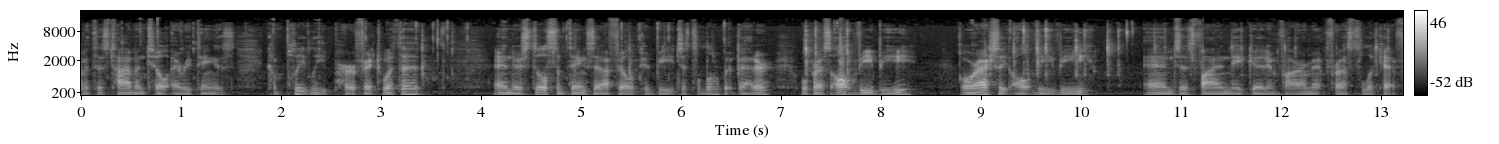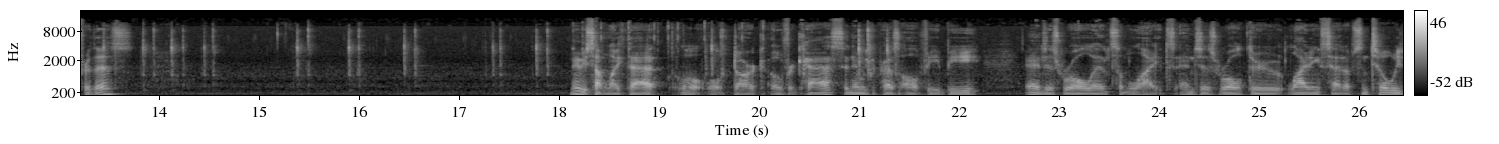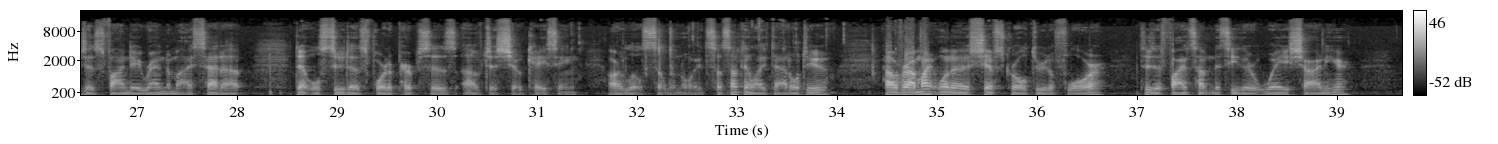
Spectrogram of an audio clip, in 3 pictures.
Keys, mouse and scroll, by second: 0.4 click, 0.7 alt+m, 1.1 click, 1.9 alt+m, 2.3 click, 2.9 middle click, 4.2 middle click, 5.1 double middle click, 5.6 shift+double middle click, 6.3 double middle click, 7.3 alt+v, 7.6 b, 8.9 right click, 9.4 alt+v, 9.8-17.4 typing, 18.2 click, 18.5 middle click, 19.4 middle click, 19.6 alt+a, 19.9 middle click, 20.1 scroll down 2, 21.1 alt+v, 21.3 b, 22.0-22.7 scroll up 3, 23.2 scroll up 1, 23.8-25.6 scroll up 6, 26.4-27.6 scroll up 5, 28.1-28.8 scroll up 3, 29.2-30.2 scroll up 2, 30.2-30.6 scroll up 2, 31.3 click, 32.2 alt+a, 32.5 middle click, 33.5 click, 34.0 alt+m, 34.6 shift+click, 35.0-37.7 scroll up 11, 37.8 scroll up 1, 38.6 scroll up 1, 39.2-39.6 scroll up 1.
